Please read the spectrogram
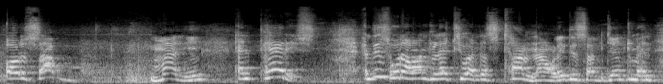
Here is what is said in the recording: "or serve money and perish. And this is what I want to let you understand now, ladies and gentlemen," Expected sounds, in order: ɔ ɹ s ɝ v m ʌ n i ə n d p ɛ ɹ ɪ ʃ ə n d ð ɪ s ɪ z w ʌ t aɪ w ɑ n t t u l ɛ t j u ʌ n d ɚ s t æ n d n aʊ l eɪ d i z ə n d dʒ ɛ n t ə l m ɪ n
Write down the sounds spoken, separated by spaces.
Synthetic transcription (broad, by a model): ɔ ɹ s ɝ b m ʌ n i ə n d p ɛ ɹ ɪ s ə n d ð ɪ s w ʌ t aɪ w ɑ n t t u l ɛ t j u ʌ n d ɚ s t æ n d n aʊ l eɪ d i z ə n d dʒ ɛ n t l m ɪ n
